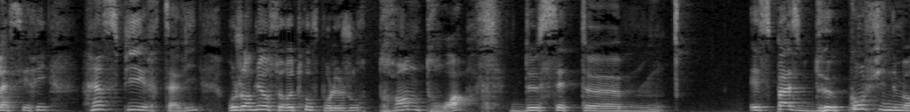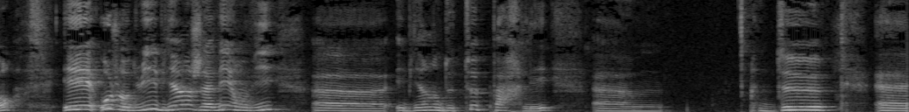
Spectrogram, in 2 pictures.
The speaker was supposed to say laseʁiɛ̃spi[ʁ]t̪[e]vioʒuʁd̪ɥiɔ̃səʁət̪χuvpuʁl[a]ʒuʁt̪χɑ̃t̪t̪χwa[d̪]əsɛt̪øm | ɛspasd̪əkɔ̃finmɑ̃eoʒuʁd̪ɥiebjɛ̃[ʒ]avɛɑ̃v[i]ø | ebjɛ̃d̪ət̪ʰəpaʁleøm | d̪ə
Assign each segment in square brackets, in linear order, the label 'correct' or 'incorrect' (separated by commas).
correct, incorrect, incorrect, correct, correct, correct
